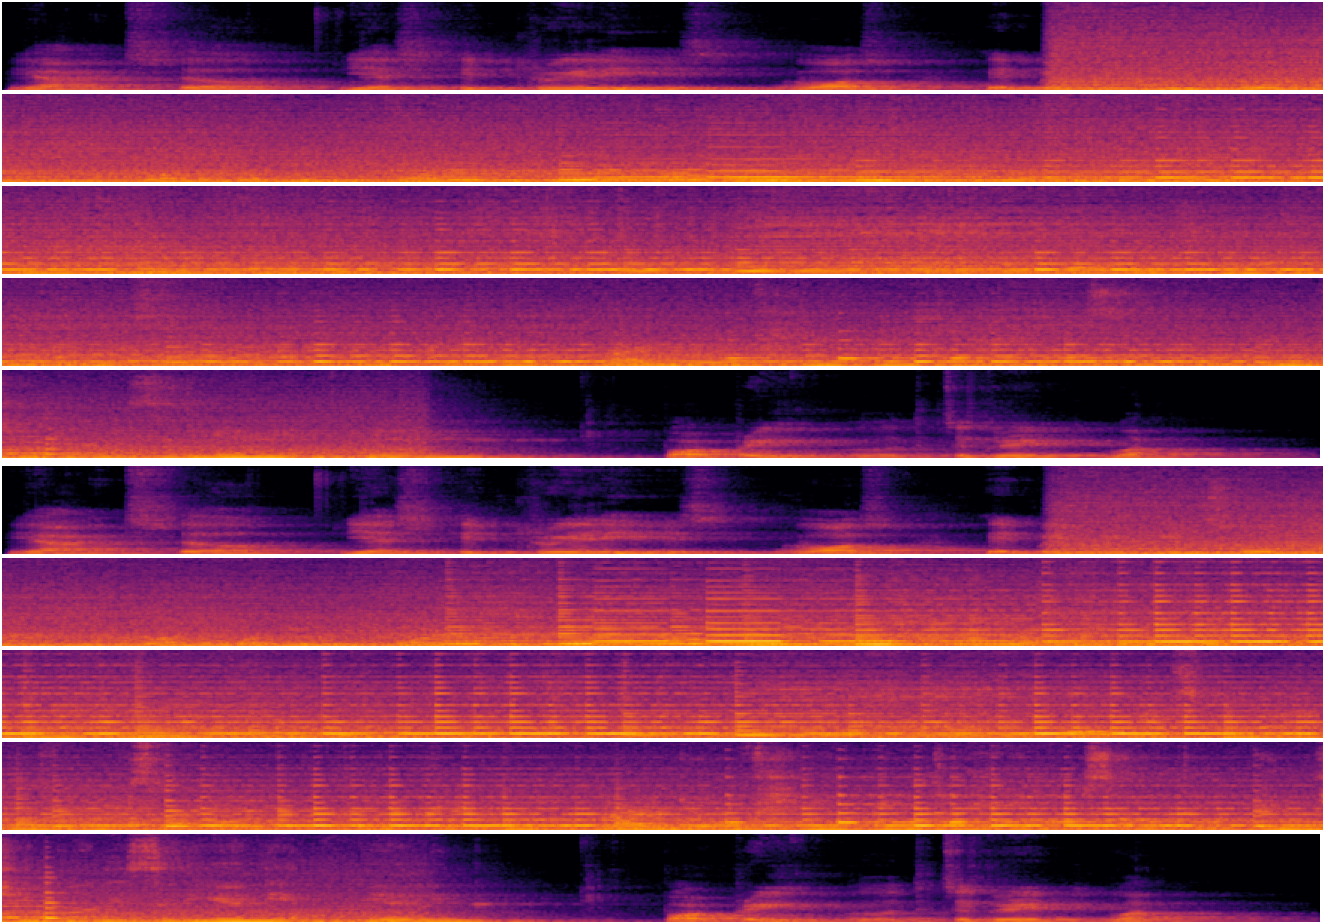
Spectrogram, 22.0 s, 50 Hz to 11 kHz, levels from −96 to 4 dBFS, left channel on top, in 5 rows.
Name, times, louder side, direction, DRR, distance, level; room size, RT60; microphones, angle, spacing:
voice 1, 0.0-2.9 3.3-10.0 19.8-21.4, equal, 15° right, -3 dB, 2.0 m, -30 dB
sound 1, 3.5-19.0, equal, 20° left, 1.0 m, -26 dB
sound 2, 5.8-17.8, right 4 dB, 65° right, 0.7 m, -21 dB
voice 2, 11.9-14.9 15.2-19.3, right 1 dB, 50° right, 0 dB, 2.4 m, -27 dB
27.0 x 12.5 x 2.3 m, 1.2 s
head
